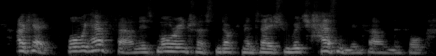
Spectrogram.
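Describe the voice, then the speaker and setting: A somewhat breathy man's voice with ordinary pitch variation against a quiet background. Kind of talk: lecture. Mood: animated, indignant about fake map. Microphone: video call.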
